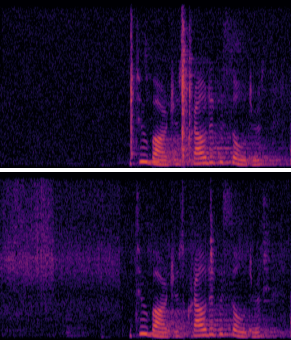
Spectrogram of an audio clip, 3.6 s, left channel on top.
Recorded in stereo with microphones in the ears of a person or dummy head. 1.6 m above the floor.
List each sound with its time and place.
1.6 s a woman speaking: 5° right (ahead or behind), 1.3 m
